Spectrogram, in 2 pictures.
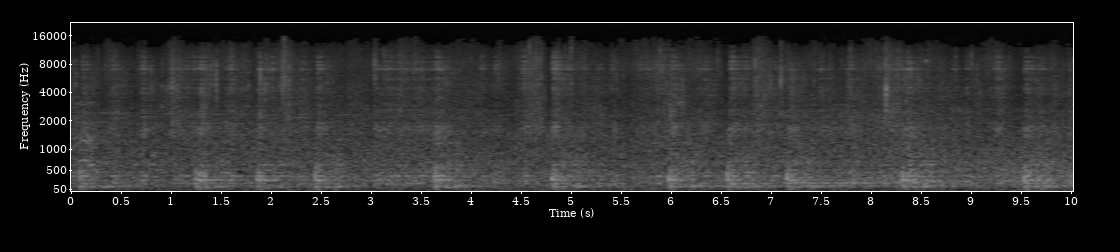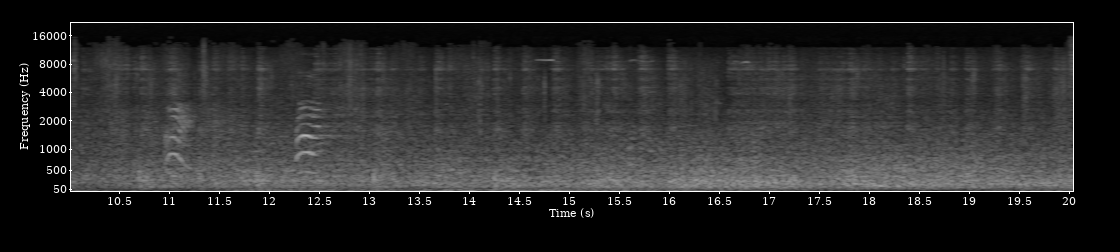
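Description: Boots of a formation of airmen marching in step on pavement, a steady rhythm of many footfalls together that grows louder as the formation draws near. Two short shouted calls come a little past the middle.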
